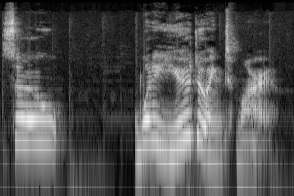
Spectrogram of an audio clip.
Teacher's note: push the stress transfer the stress onto you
